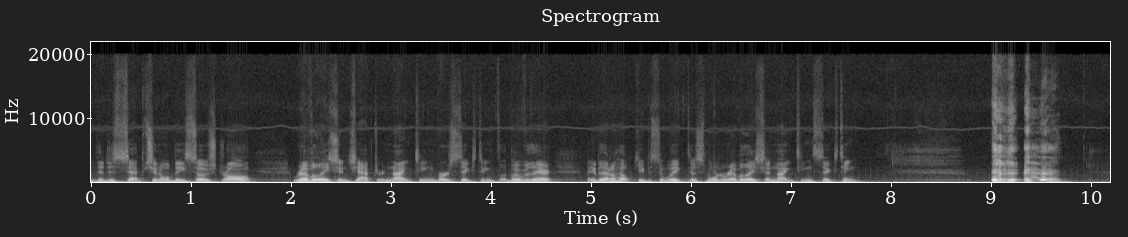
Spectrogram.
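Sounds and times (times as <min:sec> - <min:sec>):
speech: 0:00.0 - 0:07.8, 0:09.0 - 0:09.8
person coughing harshly into a microphone: 0:09.0 - 0:09.8.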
